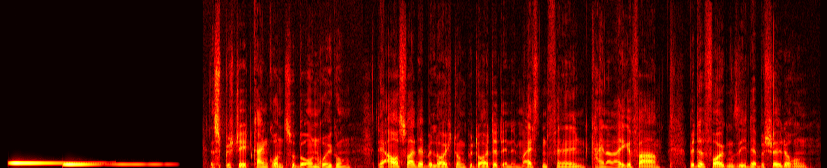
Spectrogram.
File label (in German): durchsage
